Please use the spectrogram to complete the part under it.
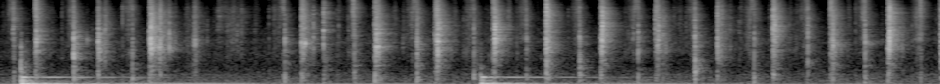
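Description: Tarot cards from the Under the Roses deck being shuffled and pulled. Two longer riffling bursts, one at the start and one midway, are each followed by many crisp, irregular card snaps and slaps.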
